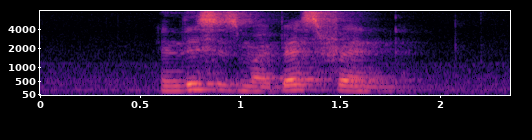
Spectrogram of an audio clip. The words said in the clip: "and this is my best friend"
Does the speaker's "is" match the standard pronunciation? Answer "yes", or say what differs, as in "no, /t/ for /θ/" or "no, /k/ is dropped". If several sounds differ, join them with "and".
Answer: yes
